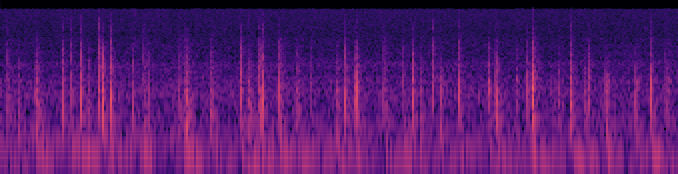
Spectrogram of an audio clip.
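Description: Fingertips tap quickly and irregularly on a wooden puzzle box, making dry, short knocks with a mid-range hollow tone and almost no ring. The taps come in a steady, overlapping flurry over a faint low rumble.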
